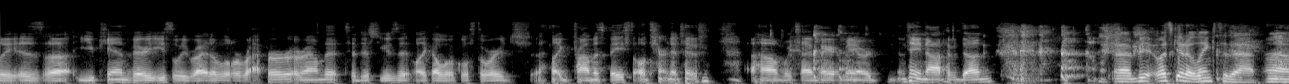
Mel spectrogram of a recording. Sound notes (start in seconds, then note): 6.6 laughs; 9.8 laughter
